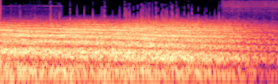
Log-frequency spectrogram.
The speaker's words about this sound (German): Nach mehreren Stunden hebt der Flieger von Leipzig Richtung Damaskus ab, mit der so dringend benötigten Hilfe.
